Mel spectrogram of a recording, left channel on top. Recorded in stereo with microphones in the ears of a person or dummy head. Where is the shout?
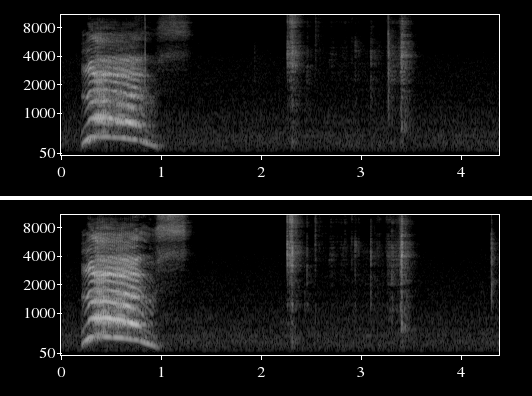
10° right (ahead or behind), 0.6 m; by 1.2 s 80° right, 0.8 m.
